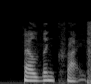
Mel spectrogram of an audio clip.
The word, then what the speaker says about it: Feldenkrais: And I am pronouncing that correctly? – Almost. – Always? Yes. Good. Almost. – It's not easy to pronounce. It's a German word. – Aha. – Feldenkrais. – Feldenkrais. – That's must good. Remember my German teaching, Feldenkrais.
